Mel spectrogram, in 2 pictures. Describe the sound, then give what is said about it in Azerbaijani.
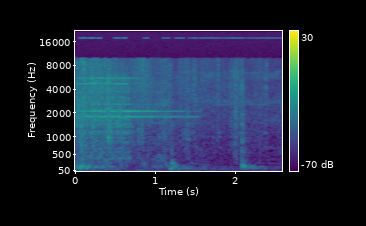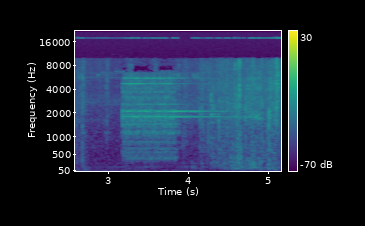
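Telephone ringing, heard as faint electronic ring bursts, one near the start and another after a pause. Low background noise and a few soft knocks sit beneath the rings. “Telefona gərək cavab verəm.”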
